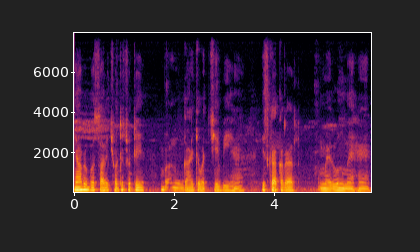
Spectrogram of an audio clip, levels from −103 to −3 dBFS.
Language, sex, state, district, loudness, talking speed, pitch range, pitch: Hindi, male, Jharkhand, Ranchi, -21 LUFS, 160 wpm, 105-125 Hz, 110 Hz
